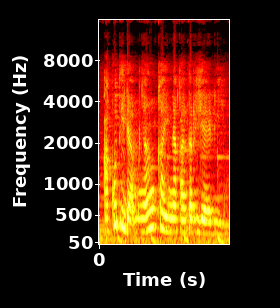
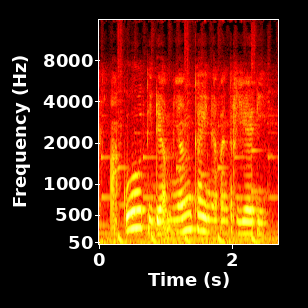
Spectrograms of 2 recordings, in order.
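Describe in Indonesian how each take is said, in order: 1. Kalimat ini diucapkan dengan nada kaget. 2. Kalimat ini diucapkan dengan nada sedih. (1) "dengan nada yang kaget" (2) "dengan nada yang sedih"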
